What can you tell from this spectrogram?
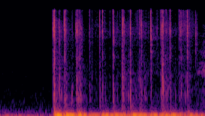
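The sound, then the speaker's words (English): Rapid, steady clicking of keys on a small keyboard begins abruptly after a brief quiet moment, continuing as a busy patter of typing with no voices. “They just are magicians with those little keyboards that they got going.”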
